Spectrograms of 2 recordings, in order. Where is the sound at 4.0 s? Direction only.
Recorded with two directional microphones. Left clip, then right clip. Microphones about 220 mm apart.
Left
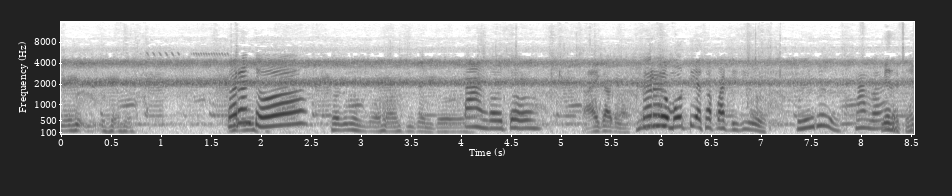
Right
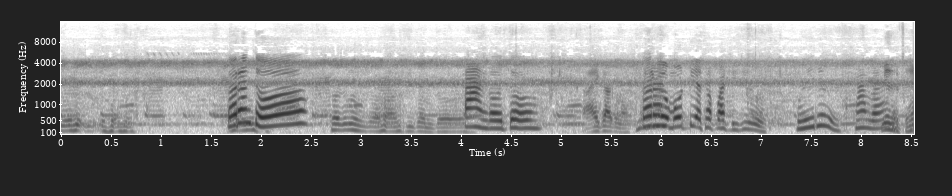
25° right (ahead or behind).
